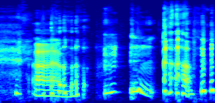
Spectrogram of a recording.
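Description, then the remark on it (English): A person imitates their grandfather with exaggerated coughing noises: a strained, voiced groan followed by a quick series of short, harsh coughing bursts. “a little homage to our grandfather. That's coughing.”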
